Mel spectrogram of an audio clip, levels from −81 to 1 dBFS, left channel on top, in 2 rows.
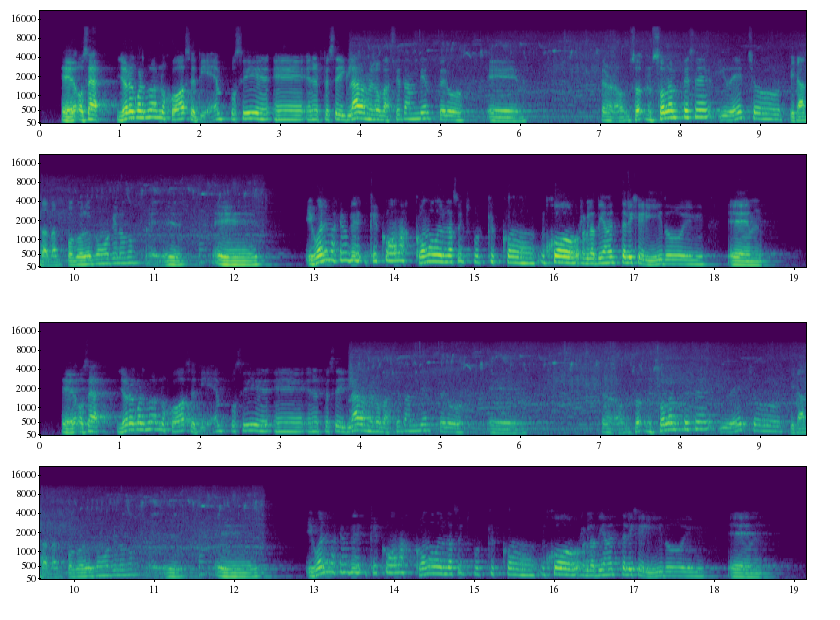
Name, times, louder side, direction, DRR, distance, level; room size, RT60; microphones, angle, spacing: voice 1, 0.3-5.3 5.6-6.1 7.0-11.4 11.7-12.4 12.9-17.9 18.2-18.6, left 6 dB, 55° left, 0.3 m, -20 dB
sound 1, 3.9-12.4, right 1 dB, 10° right, 0.5 m, -42 dB
26.0 x 8.8 x 2.8 m
head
